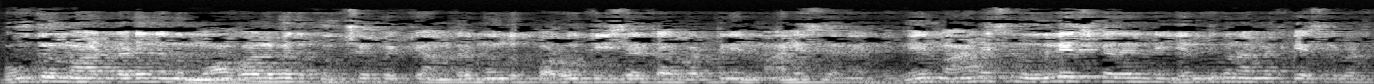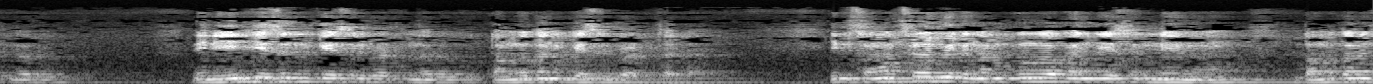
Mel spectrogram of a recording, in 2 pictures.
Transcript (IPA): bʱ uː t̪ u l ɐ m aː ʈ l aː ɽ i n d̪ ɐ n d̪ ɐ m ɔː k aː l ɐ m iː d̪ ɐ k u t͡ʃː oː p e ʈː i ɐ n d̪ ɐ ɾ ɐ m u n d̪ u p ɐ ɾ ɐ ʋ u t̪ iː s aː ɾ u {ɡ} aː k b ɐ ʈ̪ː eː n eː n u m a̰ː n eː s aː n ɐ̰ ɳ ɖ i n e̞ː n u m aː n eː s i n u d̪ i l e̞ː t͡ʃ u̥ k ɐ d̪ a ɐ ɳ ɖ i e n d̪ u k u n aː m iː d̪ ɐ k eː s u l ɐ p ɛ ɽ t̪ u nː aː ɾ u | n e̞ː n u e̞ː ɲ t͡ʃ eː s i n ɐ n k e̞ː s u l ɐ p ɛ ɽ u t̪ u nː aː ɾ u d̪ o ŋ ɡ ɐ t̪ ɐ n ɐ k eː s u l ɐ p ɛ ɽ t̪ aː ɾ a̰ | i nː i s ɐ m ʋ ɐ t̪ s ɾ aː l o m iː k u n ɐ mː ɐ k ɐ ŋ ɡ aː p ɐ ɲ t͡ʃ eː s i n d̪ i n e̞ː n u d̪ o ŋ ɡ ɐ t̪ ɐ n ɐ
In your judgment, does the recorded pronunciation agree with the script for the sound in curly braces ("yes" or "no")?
no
